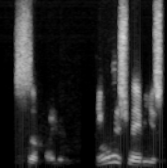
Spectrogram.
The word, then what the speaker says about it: Siheyuan: So in Chinese, we pronounce Siheyuan.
